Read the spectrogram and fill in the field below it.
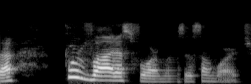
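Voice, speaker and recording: A man at a moderate pace, high in pitch, his tone dark and mellow. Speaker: history teacher. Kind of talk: online class lecture.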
